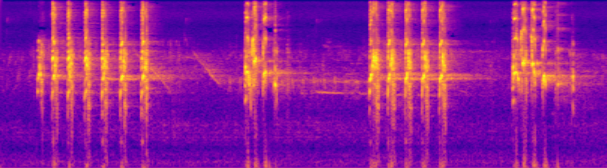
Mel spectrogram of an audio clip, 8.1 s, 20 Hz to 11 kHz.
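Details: Female bald eagle at a nest watched by webcam in Hanover, Pennsylvania, at 6:54 a.m. on 4 April 2019, calling her mate to take over nest duties: loud, staccato, piping chattering bursts of four to six notes, repeated several times.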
